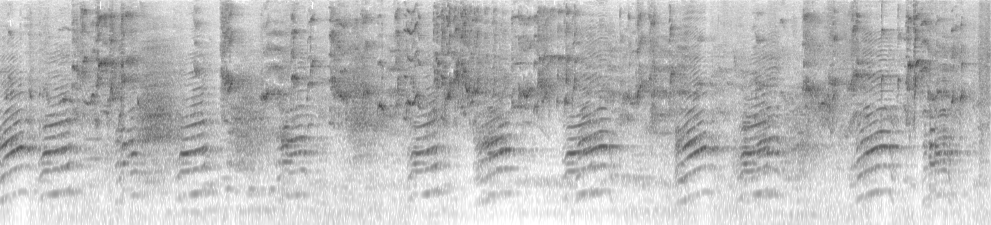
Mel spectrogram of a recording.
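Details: Ruddy shelducks (Brahminy ducks) kept at Mysore Zoo, India, call almost nonstop: a dense run of nasal, arched honks, several birds overlapping, roughly a dozen calls across ten seconds.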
